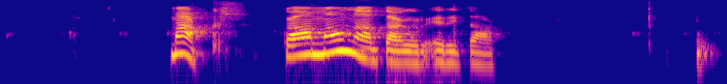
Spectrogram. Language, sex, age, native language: Icelandic, female, 50-59, Icelandic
